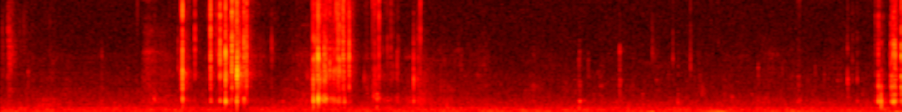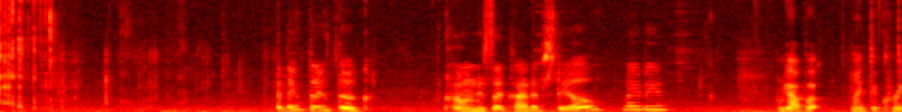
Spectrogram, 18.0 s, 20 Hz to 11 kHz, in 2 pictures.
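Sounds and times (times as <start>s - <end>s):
crunching wafer cone: 1.4s - 4.6s, 8.0s - 11.2s.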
